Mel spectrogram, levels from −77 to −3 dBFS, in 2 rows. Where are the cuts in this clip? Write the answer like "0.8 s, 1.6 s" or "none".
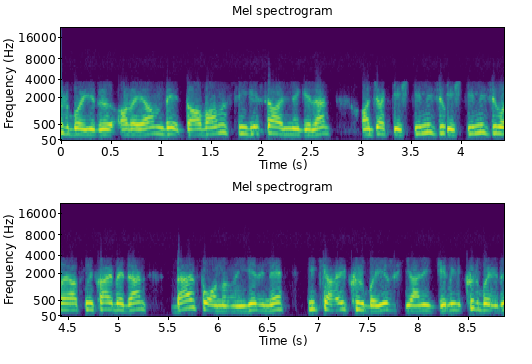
3.8 s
